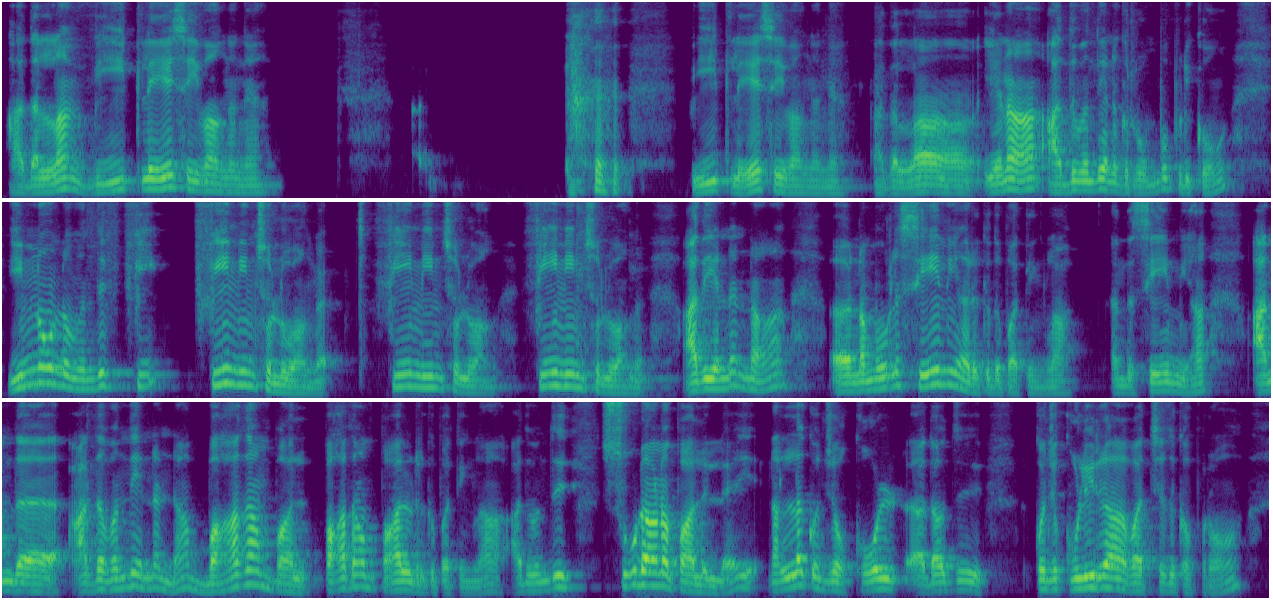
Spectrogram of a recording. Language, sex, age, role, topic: Tamil, male, 25-29, guest, தீபாவளி போன்ற விழாக்களில் உணவுப் பழக்கவழக்கங்களும் சடங்குகளும் எப்படி இருக்கின்றன?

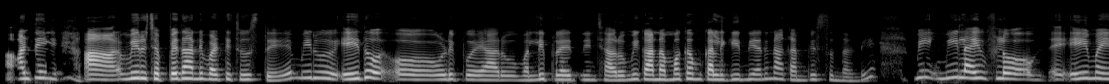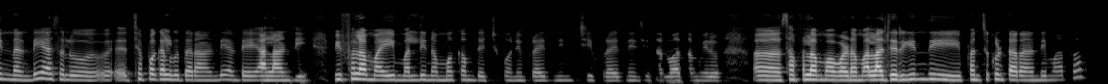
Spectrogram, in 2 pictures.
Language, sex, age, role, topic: Telugu, female, 20-24, host, ప్రయత్నాలు విఫలమైనా నమ్మకాన్ని ఎలా నిలుపుకోవాలి?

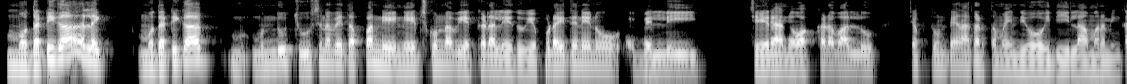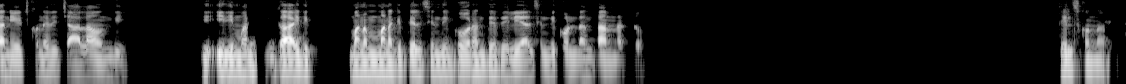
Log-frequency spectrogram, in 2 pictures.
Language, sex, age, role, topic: Telugu, male, 20-24, guest, సృజనాత్మక పనిలో మీ వ్యక్తిగత గుర్తింపు మీకు ఎంత ముఖ్యంగా అనిపిస్తుంది?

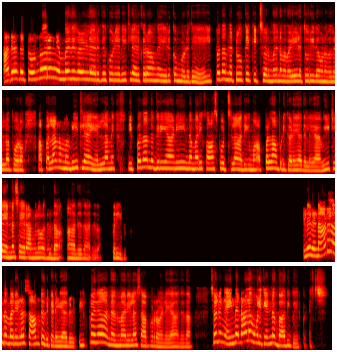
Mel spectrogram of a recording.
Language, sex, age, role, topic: Tamil, female, 30-34, host, உங்கள் ஆரோக்கியத்தில் மாற்றங்கள் செய்த பிறகு உங்கள் வாழ்க்கை எப்படி மாறியது?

